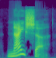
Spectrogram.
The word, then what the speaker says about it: Naisi: One day when Deerra had grown to be a fine big girl, she looks out of the window and she sees Nicey pronounced Nisha going along by with his two brothers, the three of them together, they having been hunting in the mountain.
